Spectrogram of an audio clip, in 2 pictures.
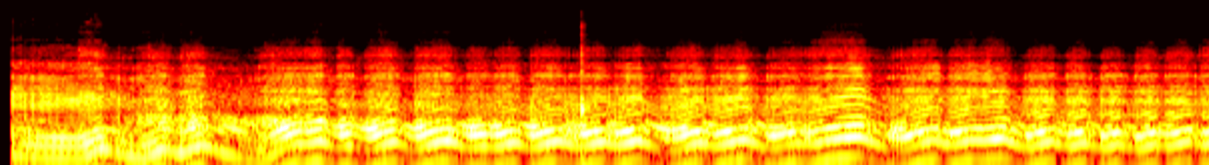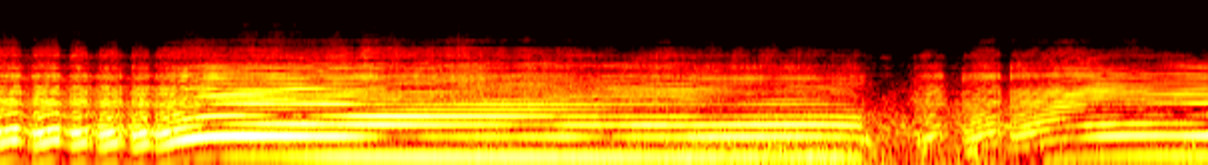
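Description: Radio-controlled model plane's engine running through takeoff and climb, its pitch swinging up and down for the first half. It then holds one steady note for about five seconds, drops away briefly, and picks up again near the end.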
